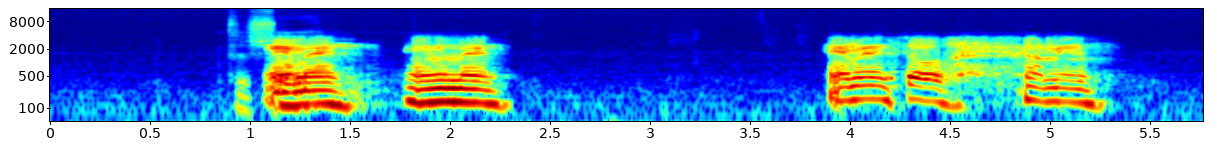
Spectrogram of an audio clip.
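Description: A man speaks into a microphone over an online call, in short animated bursts.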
